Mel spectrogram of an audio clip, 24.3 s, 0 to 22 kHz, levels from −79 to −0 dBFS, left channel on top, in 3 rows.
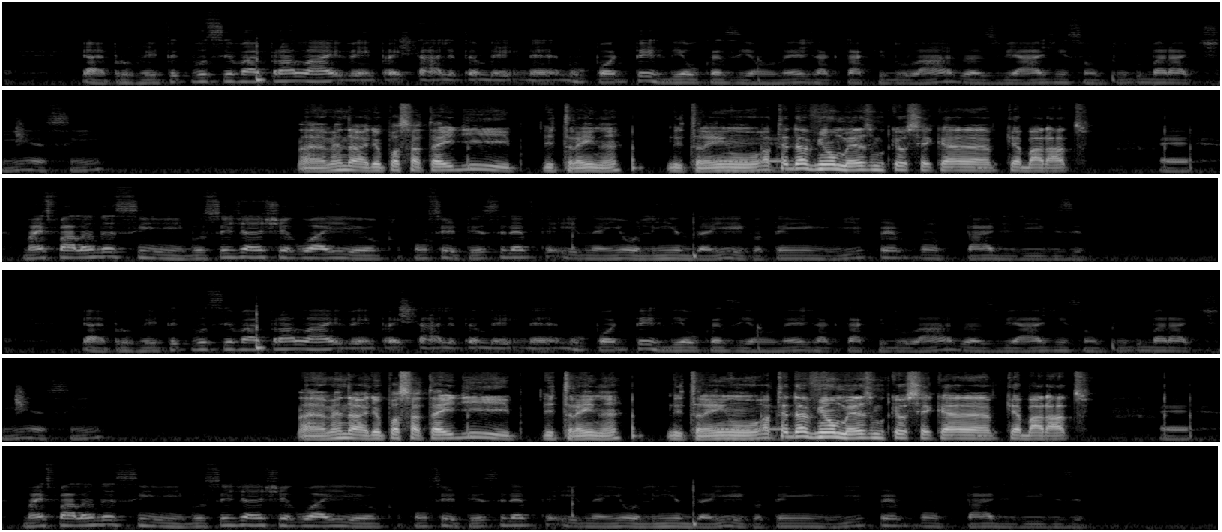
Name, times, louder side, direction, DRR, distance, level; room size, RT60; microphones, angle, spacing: voice 1, 0.0-8.8 12.8-13.5 15.8-23.5, left 2 dB, 30° left, 7.0 m, -45 dB
voice 2, 10.1-12.2 12.6-15.4, right 3 dB, 30° right, 0.9 m, -28 dB
head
